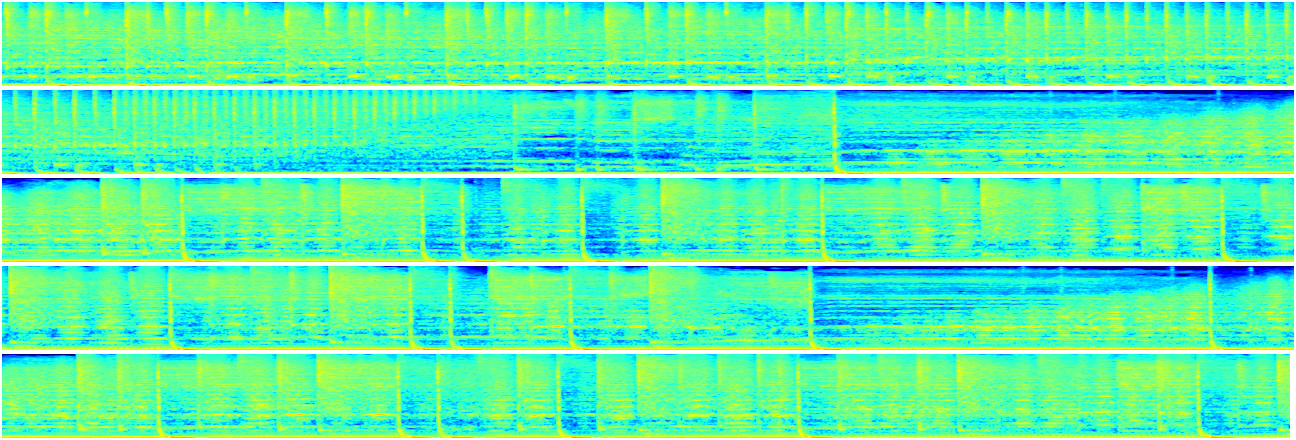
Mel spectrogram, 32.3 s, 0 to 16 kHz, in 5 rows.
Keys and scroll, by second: 0.6 space, 0.8 [, 1.8 space, 2.2 ], 3.4 space, 8.6 space, 9.9 space, 14.0 space, 17.1 space, 22.0 space, 24.4 space, 26.9 space, 28.7 [, 30.6 space, 31.1 ].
